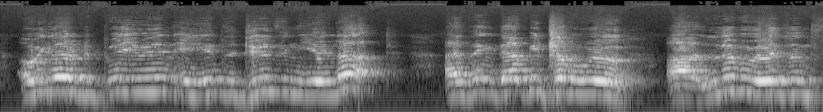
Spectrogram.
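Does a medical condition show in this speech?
Yes: cerebral palsy; from birth.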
